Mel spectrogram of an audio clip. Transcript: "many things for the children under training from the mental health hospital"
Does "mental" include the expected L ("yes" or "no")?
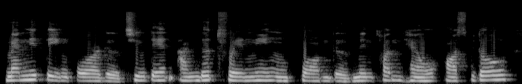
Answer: no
